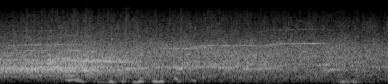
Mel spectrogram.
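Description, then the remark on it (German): Sustained audience applause as a performer is introduced on stage, a dense wash of steady clapping that stays loud throughout, with a faint bit of crowd noise mixed underneath. “Applaus!”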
